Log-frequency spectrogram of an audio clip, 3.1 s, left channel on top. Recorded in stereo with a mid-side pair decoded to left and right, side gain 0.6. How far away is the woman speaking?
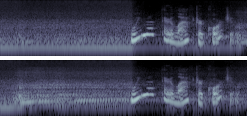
About 1.0 m.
